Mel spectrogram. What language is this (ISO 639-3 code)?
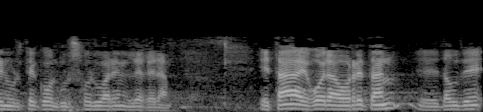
eus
